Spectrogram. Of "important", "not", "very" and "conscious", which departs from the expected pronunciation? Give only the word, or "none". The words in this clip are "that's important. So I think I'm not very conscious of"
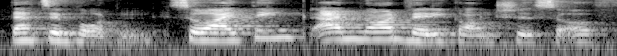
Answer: none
